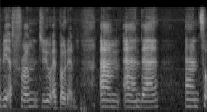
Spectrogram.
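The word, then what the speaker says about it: Bowdoin: Looks like it's ba but it's actually pronounced Bowden.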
